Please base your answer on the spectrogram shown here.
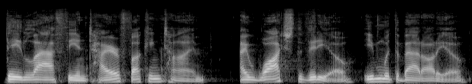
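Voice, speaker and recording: Podcast cohost guy, swings his pitch all over, swears a lot, exasperated. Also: moderate pace. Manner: animated, exasperated, swears freely. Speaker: podcast co-host. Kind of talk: casual podcast banter.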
